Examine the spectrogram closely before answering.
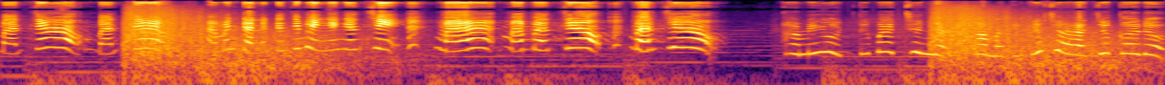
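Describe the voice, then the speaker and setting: Squeaky-high helpless baby bird. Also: female voice, slow pace. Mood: pleading, distressed. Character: frightened little baby birds, helpless and pleading. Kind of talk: children's cartoon dialogue. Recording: music behind the voice.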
